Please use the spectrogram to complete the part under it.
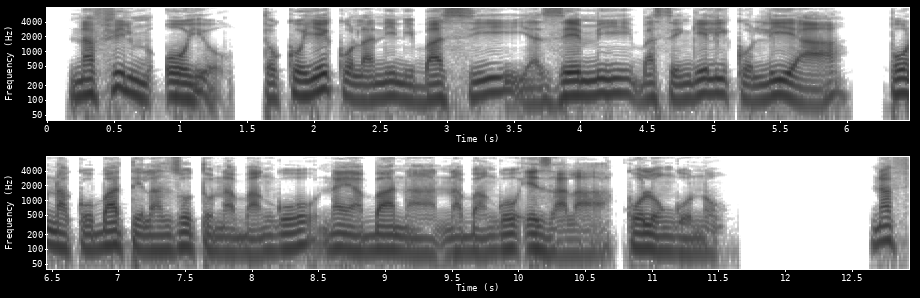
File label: Lingala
